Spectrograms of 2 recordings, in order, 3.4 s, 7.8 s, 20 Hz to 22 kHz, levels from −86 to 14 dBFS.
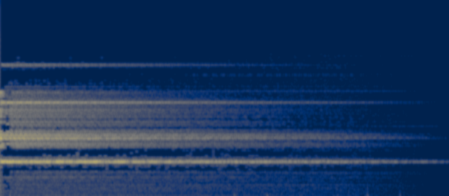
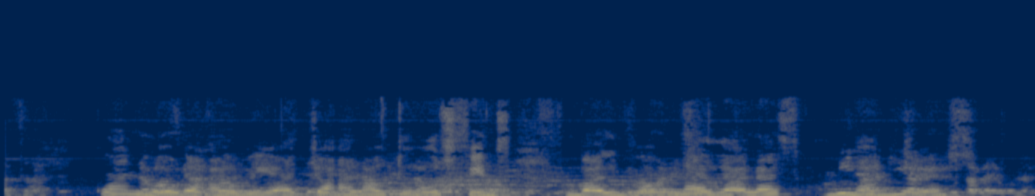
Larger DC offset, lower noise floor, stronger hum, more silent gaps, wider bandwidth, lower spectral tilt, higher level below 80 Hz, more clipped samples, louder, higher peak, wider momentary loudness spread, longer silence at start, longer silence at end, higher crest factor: neither; about the same, -53 dBFS vs -54 dBFS; neither; neither; first, 15.5 kHz vs 11.5 kHz; second, 5.5 dB/octave vs -5.5 dB/octave; about the same, -72 dBFS vs -72 dBFS; neither; first, -19 LUFS vs -28 LUFS; first, -2 dBFS vs -12 dBFS; first, 21 LU vs 12 LU; about the same, 0 s vs 0.05 s; first, 0.7 s vs 0.05 s; about the same, 20 dB vs 16 dB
